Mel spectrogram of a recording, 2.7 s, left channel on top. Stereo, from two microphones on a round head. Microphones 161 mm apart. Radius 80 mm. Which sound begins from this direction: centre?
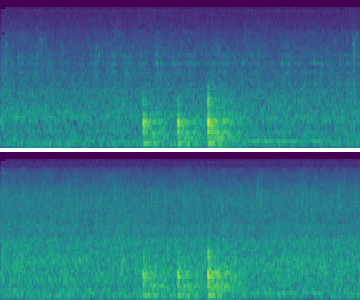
Knocking, at 1.1 s.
